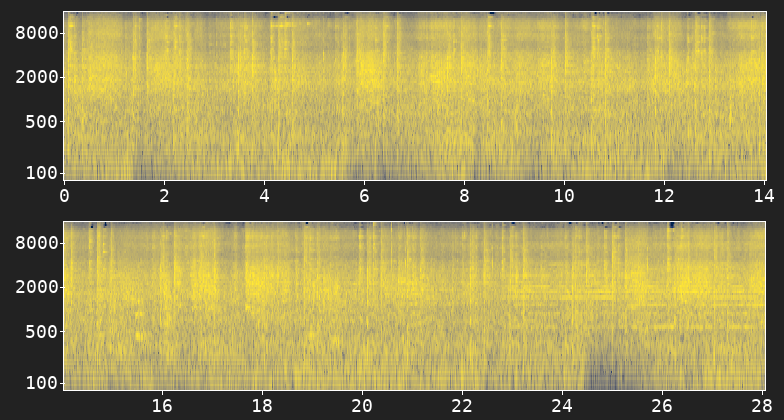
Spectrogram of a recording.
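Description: Freight train of tank wagons rolling past close by, its wheels clattering over the rails in a continuous loud rumble. A steady high tone joins in near the end.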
